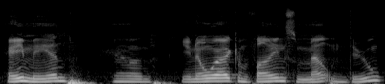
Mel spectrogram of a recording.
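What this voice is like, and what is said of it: Made-up character voice. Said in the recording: “he's just so derby. So we gave him this voice, all right? I gave him this voice.”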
